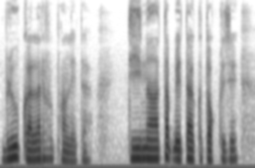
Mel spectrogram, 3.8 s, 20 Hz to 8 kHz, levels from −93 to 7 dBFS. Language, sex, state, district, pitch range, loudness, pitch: Wancho, male, Arunachal Pradesh, Longding, 115-135 Hz, -18 LUFS, 125 Hz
